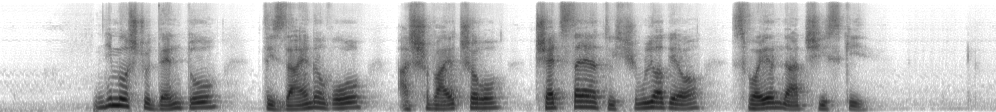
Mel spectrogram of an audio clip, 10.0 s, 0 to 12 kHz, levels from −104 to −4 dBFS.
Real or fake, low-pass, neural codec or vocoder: fake; 10.8 kHz; codec, 16 kHz in and 24 kHz out, 0.6 kbps, FocalCodec, streaming, 2048 codes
